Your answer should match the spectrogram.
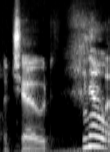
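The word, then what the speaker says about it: Ch'od: He's like giant amphibious, but his name is Chode, which I always pronounced it as Chad.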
